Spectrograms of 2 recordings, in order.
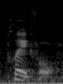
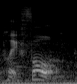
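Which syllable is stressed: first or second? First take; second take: first; second. First: The stress is on the first syllable. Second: The stress is on the second syllable. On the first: The speaker calls it right. "play is the, the root word of it... more of a stress, whereas full is going to be unstressed" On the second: The speaker calls it wrong. "You don't say playful"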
